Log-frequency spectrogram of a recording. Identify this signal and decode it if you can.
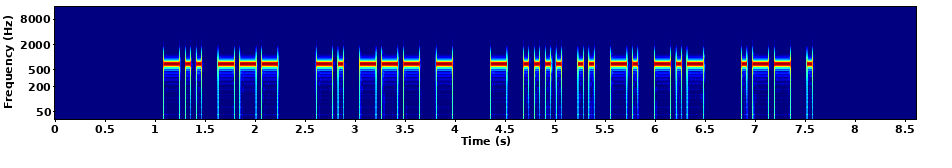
Morse code, heard as a keyed tone, about 22 wpm, 700 Hz. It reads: DO NOT THINK WE
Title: Sets of 4 Words 22wpm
